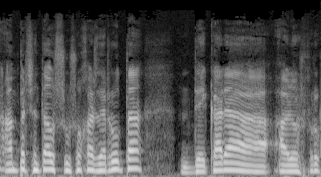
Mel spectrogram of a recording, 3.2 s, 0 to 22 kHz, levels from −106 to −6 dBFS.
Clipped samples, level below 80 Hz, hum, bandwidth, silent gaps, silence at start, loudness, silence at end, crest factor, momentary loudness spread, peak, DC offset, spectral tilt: under 0.1%; -54 dBFS; none; 12 kHz; none; 0 s; -27 LUFS; 0 s; 12 dB; 7 LU; -14 dBFS; under 0.1%; -7.5 dB/octave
